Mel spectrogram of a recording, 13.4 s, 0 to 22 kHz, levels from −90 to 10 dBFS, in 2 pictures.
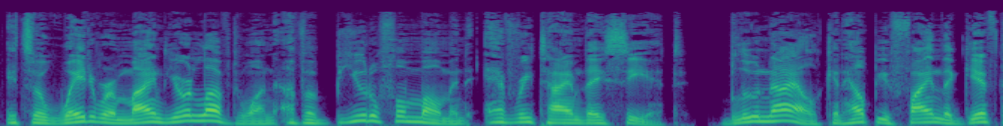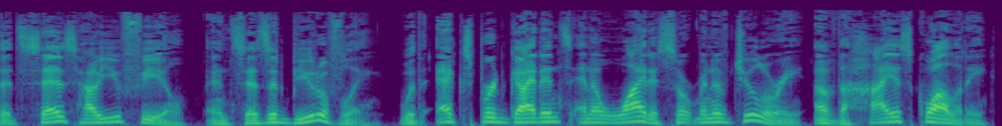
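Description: From 0 to 10.19 s, a wrong sample rate: the audio plays slower than it was captured, with no conversion, which fits 48 kHz material run at 44.1 kHz. Speech runs at 0.919 times speed and 1.47 semitones low, until "and a wide assortment".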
